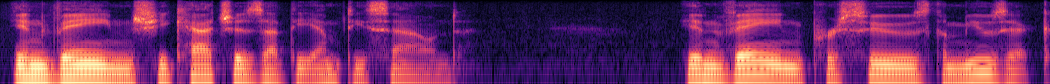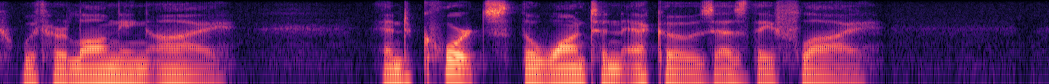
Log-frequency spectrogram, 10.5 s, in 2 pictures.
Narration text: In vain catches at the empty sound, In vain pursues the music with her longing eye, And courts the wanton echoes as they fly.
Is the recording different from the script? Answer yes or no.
yes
